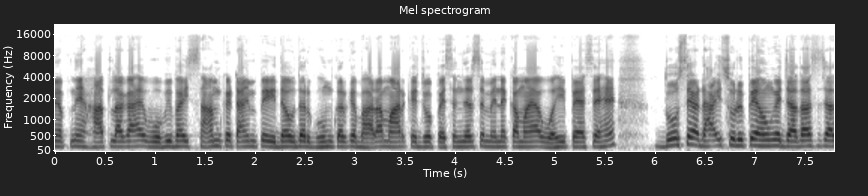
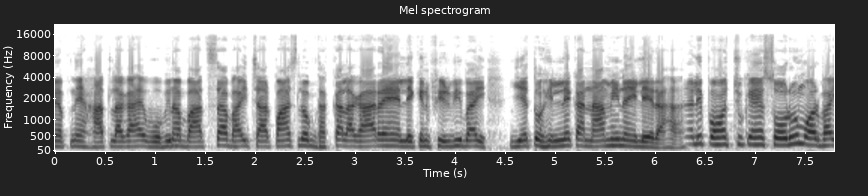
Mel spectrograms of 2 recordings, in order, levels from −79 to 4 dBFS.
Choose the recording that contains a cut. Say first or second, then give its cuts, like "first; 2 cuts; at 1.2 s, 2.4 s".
second; 2 cuts; at 1.2 s, 6.4 s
